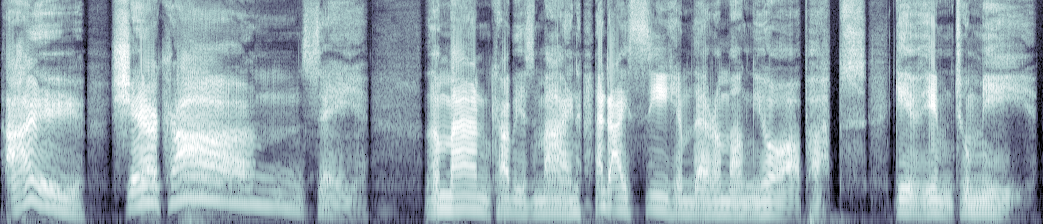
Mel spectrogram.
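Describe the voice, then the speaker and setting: A man voicing a huge, angry male tiger who speaks slowly, loudly and with menace, in a storybook reading. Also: lowish voice, animated, creaky, slightly rough, no room sound, clean studio sound, exaggerated voice. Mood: menacing. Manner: slow, loud and looming.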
